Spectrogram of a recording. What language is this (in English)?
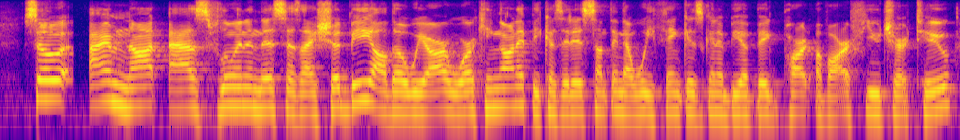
English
